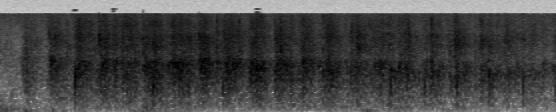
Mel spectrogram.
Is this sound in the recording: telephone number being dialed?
no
